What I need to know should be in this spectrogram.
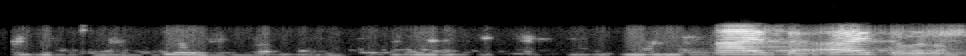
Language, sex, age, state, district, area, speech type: Kannada, female, 30-45, Karnataka, Shimoga, rural, conversation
